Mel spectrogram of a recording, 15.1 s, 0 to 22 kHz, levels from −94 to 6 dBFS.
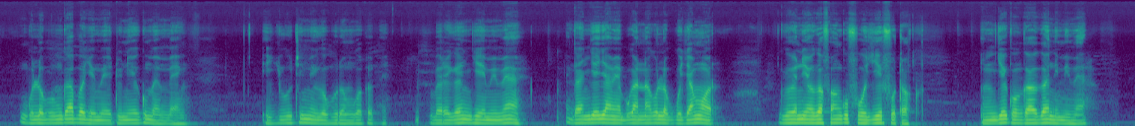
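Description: No technical faults are audible anywhere in the speech recording.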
